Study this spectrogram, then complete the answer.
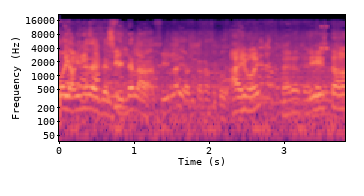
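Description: A man speaks excitedly nearby.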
